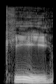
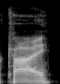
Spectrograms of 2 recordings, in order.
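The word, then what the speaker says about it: χ: Catherine, this is a good time to review the pronunciation of the letter ki, or chi. As I say our new word for this lesson, notice that I'm saying sort of a ch sound in the back of my mouth. Not too rough, but just a gentle sound, like echo.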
